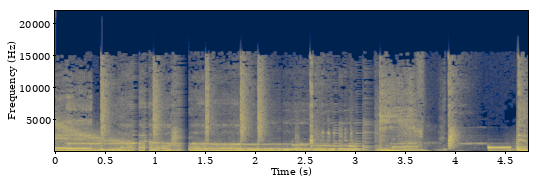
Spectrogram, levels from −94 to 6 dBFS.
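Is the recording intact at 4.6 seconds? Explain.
Yes, the audio at 4.6 seconds is intact, with no dropout, glitch or other fault at that moment.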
